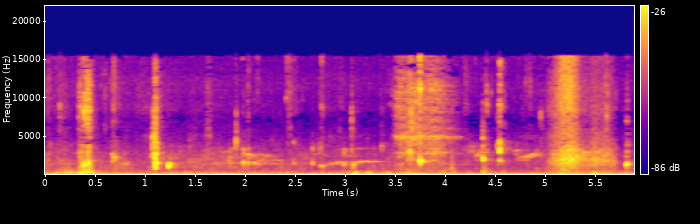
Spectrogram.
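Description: Faint chewing of soft fufu, with scattered small mouth clicks and a couple of soft breaths or rustles over a low steady room hum.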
